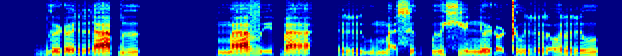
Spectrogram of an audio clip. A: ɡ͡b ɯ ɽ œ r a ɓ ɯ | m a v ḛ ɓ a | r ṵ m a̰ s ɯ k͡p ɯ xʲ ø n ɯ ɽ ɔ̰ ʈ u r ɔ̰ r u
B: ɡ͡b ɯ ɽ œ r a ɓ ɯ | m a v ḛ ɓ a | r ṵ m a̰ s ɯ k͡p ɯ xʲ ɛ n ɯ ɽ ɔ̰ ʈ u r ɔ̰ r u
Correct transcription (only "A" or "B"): A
